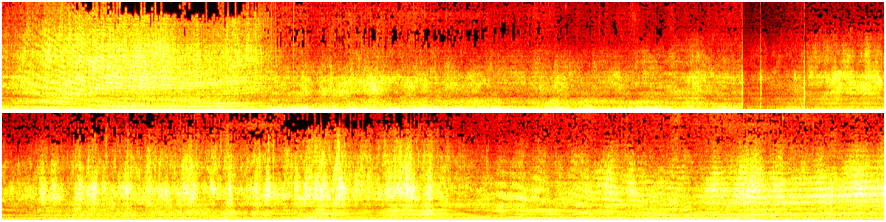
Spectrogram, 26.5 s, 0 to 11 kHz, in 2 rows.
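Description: Piston engines of vintage propeller aircraft flying past. A biplane's engine drone falls in pitch as it goes by. After a break about 11 seconds in, a monoplane's engine drones steadily, its pitch rising near the end as it comes closer.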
